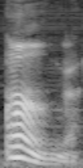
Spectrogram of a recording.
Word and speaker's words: Hung: two high desert triumph Maxine hung rhymes with young scholar athlete fast extraordinary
